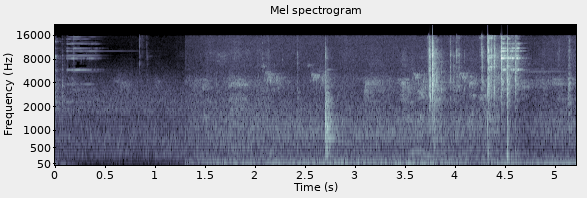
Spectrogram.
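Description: Steel hand tools clinking against the car's hub and knuckle: a few sharp metallic knocks and clinks, the last ones ringing briefly, over a steady low rumble that comes in about a second in.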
